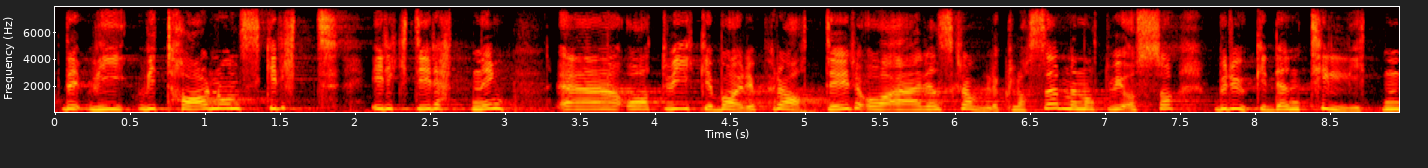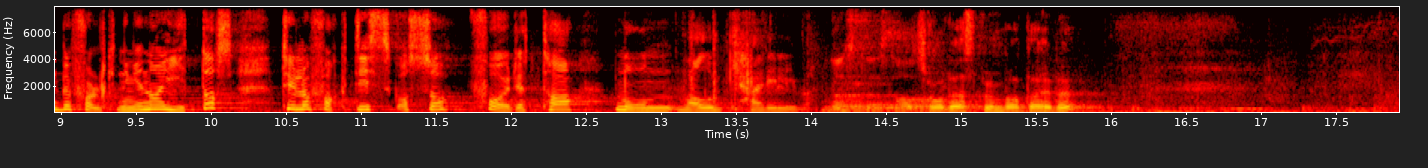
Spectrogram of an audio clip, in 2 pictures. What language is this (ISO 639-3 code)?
nor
